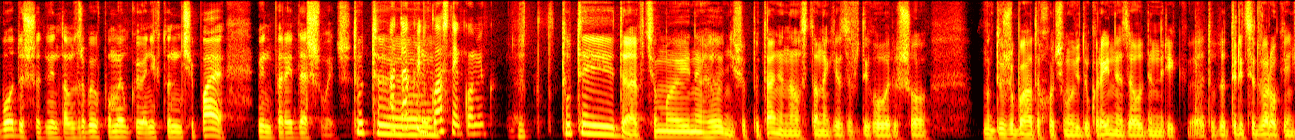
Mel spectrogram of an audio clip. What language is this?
Ukrainian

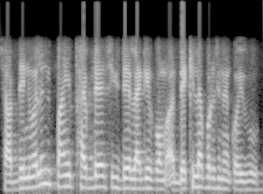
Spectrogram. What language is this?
Odia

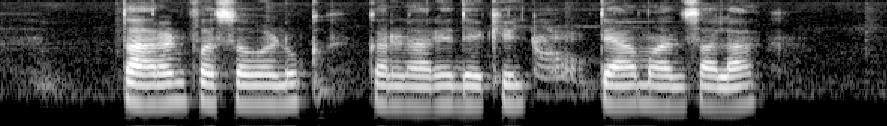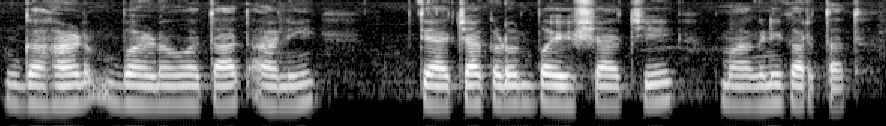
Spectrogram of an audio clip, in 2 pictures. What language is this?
Marathi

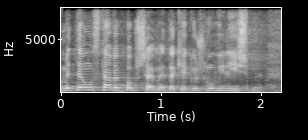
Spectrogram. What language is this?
Polish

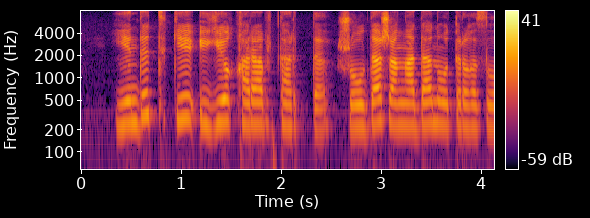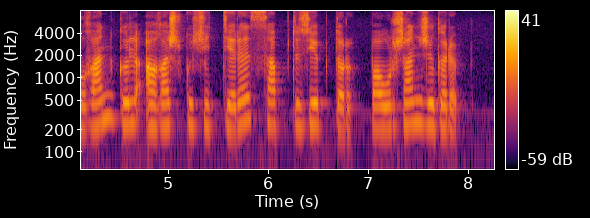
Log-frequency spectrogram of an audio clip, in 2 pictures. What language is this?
Kazakh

